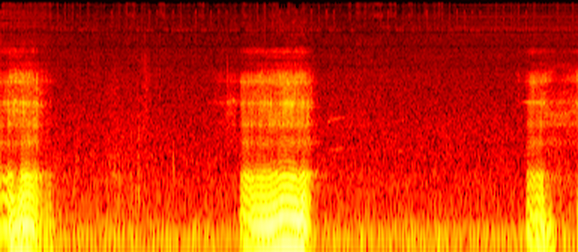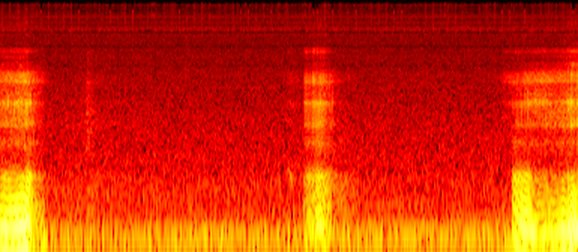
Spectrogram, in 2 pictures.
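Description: Loud rattling snores on inhalation, some doubled, about every four seconds over steady room hiss: snoring during sleep.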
